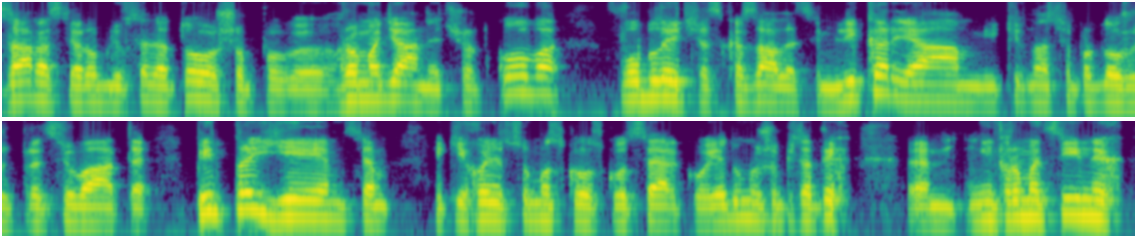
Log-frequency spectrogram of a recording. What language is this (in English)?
Ukrainian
